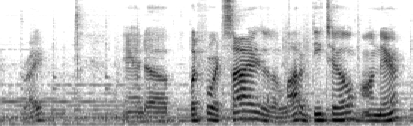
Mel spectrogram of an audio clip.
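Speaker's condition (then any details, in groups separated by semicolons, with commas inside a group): No condition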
